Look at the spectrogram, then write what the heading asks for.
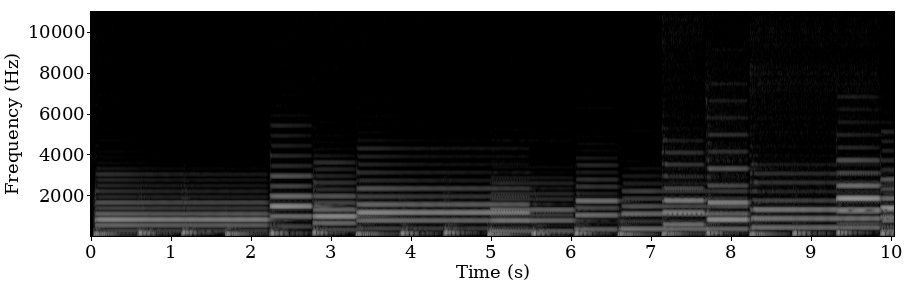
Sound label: Barcarolle; Op 23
